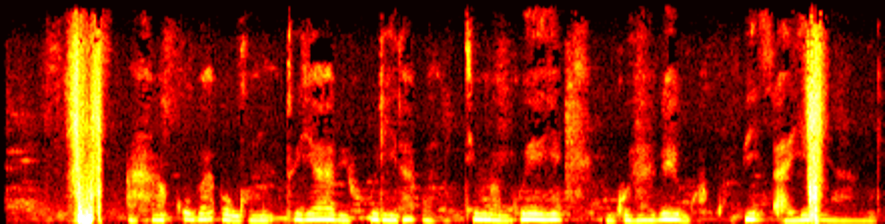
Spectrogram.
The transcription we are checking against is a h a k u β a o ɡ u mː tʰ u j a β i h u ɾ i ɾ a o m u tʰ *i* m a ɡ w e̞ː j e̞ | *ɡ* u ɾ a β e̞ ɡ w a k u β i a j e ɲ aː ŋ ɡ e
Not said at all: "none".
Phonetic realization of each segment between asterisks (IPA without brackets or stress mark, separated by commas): i, ɡ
